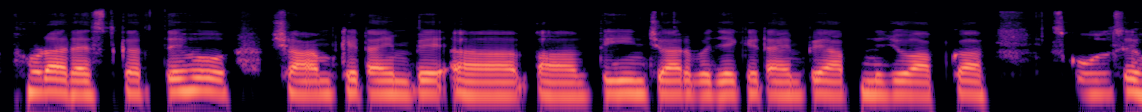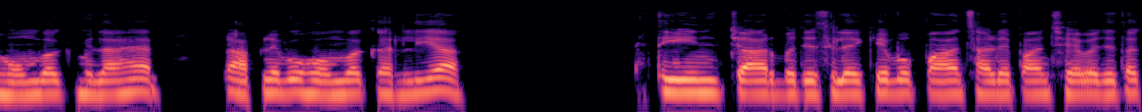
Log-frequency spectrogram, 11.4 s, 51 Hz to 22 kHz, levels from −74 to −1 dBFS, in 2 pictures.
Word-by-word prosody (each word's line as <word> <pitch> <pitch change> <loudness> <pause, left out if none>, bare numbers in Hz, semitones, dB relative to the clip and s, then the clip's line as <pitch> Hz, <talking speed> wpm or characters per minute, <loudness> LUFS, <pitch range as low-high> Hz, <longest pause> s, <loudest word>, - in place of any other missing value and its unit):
थोड़ा 155 0 +4
रेस्ट 135 - -3
करते 145 +2 -1
हो, 160 -2 +2 0.3
शाम 140 -1 +2
के 145 - +1
टाइम 140 -1 +1
पे 140 - +3
अ - - -2
अ, 130 -1 +1
3-4 140 0 +1
बजे 135 0 0
के 140 +1 -4
टाइम 130 -1 -1
पे 145 - +1
आपने 135 0 -4
जो 135 0 0
आपका 140 0 -1 0.4
स्कूल 140 0 -6
से 155 - -1
होमवर्क 135 0 +1
मिला 135 0 0
है, 155 0 +2 0.4
आपने 145 +2 +2
वो 150 +1 +1
होमवर्क 140 +1 0
कर 140 -1 -2
लिया, 150 +4 +1 1.0
3-4 145 -2 +3
बजे 140 0 0
से 140 - -3
लेके 140 +1 +2
वो 145 - 0
5 140 0 +2
साढ़े 140 -1 +1
5, 140 0 0
6 140 - 0
बजे 135 0 +1
तक 145 +1 -1
140 Hz, 205 wpm, -22 LUFS, 135-145 Hz, 1.0 s, थोड़ा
